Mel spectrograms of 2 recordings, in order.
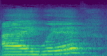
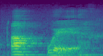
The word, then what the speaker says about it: aware: it so that would correct pronunciation would be a where we tend to give it a schwa sound and say up where but it should be aware if we said it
